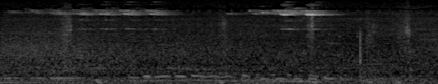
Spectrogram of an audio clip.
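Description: A man humming a slow melody without words, with a steady low hum underneath and a few faint clicks.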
